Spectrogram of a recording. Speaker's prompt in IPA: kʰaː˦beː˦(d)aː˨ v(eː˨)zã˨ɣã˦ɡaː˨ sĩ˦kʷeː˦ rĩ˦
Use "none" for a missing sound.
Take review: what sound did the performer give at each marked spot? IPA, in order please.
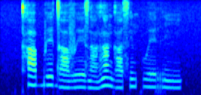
d, eː˨

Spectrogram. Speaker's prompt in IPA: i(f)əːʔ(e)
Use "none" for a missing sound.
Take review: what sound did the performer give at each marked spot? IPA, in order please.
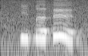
ɓ, ø

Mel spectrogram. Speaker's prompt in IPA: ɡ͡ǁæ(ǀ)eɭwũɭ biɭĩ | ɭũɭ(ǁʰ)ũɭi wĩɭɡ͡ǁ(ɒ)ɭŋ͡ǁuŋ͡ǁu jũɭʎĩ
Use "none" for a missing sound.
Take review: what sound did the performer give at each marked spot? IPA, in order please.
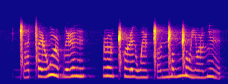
ǀ, ǁʰ, ɒ

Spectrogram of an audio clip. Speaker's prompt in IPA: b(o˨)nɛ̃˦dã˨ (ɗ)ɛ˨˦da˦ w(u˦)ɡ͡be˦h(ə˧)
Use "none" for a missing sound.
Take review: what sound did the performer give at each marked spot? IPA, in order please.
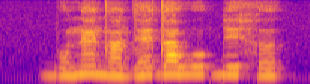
o˨, d, o˦, ə˧

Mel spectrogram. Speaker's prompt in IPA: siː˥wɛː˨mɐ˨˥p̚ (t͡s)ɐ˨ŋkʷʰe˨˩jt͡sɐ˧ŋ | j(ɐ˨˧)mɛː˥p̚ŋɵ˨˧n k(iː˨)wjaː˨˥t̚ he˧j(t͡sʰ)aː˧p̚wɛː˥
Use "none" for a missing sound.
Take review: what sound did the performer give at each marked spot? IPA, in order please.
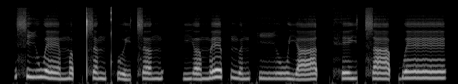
t͡s, ɐ˨˧, iː˧, t͡s

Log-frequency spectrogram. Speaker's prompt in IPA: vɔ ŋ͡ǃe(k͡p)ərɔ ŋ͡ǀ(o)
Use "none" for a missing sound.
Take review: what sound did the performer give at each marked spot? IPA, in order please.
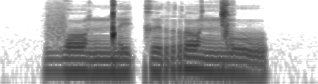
k, o

